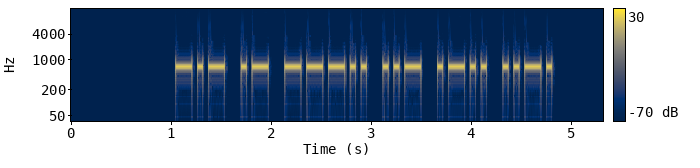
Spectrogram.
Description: Morse code, heard as a keyed tone, about 22 wpm, 700 Hz. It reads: KA8ULF
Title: USA Call Signs - 6 Characters - 22wpm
